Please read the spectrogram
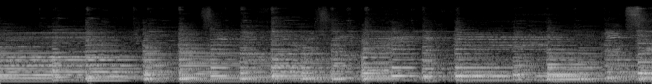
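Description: A small choir of female voices singing a church song together, holding notes and moving between them in a steady rhythm.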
